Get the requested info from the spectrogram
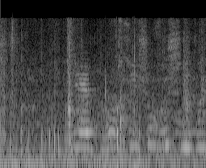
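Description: Indistinct chatter of people's voices, with no clear words.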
